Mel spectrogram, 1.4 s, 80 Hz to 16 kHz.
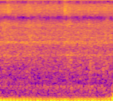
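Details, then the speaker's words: Subaru WRX FA20DIT at low, even idle after about 40 hours of repair work: quick, steady exhaust pulse, all four cylinders firing cleanly with no misses or knocks; normal idle. "i knew we were so we can't expect it to run absolutely perfect but she runs and dude perfect sounds good all four of them sounds good"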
